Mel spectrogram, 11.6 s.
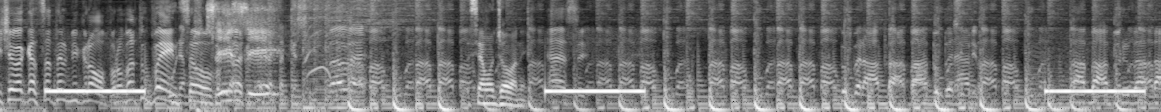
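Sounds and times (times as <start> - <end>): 
speech: 0.0 - 7.0, 8.7 - 11.6
loud drum-driven music: 0.0 - 11.6
telephone ringback tone: 0.4 - 1.6, 5.5 - 6.6, 10.5 - 11.6.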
